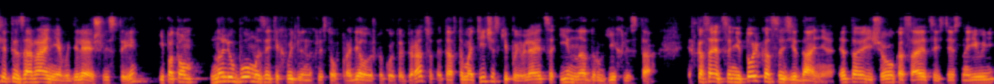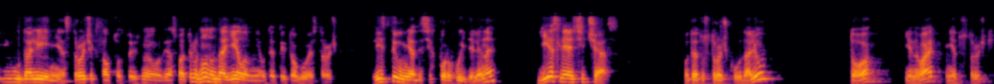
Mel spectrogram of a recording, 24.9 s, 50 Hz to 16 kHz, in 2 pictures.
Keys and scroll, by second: 21.3 ctrl+-.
